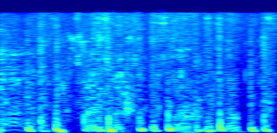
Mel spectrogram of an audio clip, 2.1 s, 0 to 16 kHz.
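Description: Horse hooves clip-clop in Red Dead Redemption 2, a quick, steady rhythm of close, fairly loud hoofbeats continuing throughout.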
